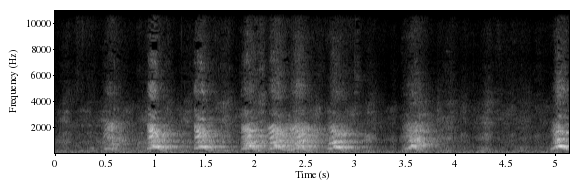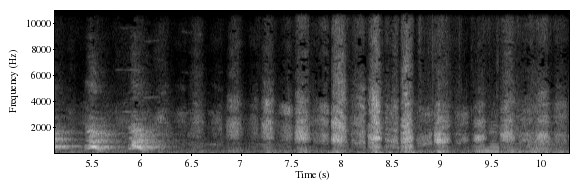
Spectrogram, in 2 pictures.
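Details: Rottweiler pair Marvin Gervi and Kacyno Gervi mating in Hanoi, Vietnam; clusters of tonal whines and yips in short bursts, then rapid breathy huffs in the final seconds.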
